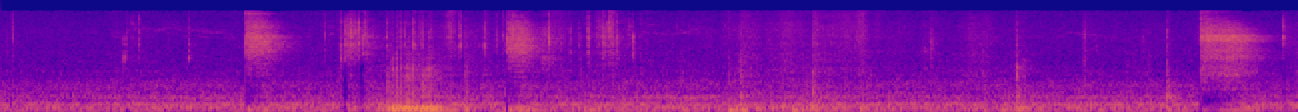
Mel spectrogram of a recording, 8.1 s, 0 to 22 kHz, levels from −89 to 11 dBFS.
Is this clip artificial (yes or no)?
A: no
